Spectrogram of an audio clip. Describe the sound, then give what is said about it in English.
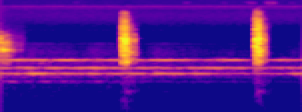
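A clock ticks twice, sharp, exactly one second apart, over a steady low electrical hum that runs the whole time. “He glances up at his clock.”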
